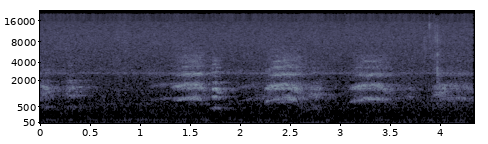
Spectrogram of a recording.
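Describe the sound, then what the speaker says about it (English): Harsh, croaking bird calls in four or five bursts, ravens outside, moderately distant over a steady low background hum. "Ravens."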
